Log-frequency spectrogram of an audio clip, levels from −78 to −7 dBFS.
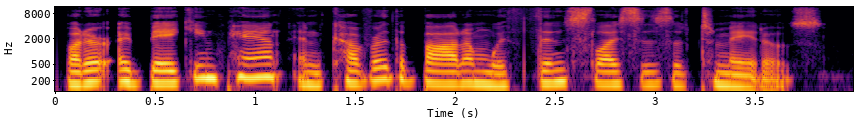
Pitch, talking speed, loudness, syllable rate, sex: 175 Hz, 195 wpm, -19 LUFS, 5.4 syllables/s, female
